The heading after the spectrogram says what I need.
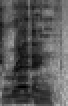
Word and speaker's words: Reading: The city was crucial in the Revolutionary War, and although it's pronounced Reading, it is spelled like Reading, and when you read it a lot, you gain vast wisdom.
